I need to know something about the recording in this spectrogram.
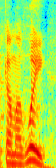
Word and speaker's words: Camagüey: Vemos ahora el mismo sonido, buey, y como te fijas, esta U tiene una diéresis que nos obliga a pronunciar esta vocal. La vemos en la palabra camagüey, que se puede dividir así, ca-ma-güey.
